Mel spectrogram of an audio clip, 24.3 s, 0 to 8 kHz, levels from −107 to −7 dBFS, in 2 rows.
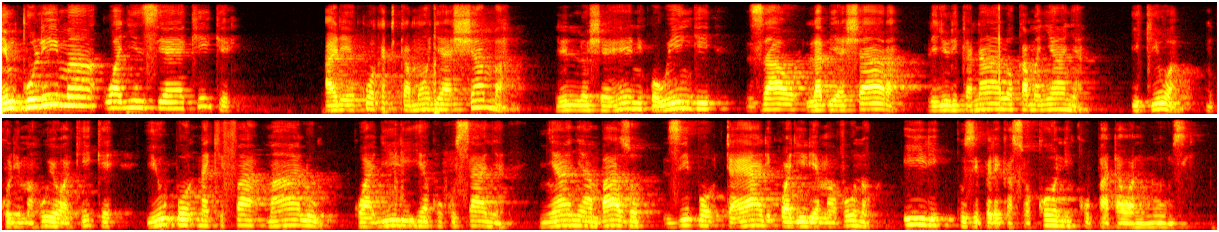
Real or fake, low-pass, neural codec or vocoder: real; 7.2 kHz; none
